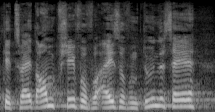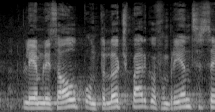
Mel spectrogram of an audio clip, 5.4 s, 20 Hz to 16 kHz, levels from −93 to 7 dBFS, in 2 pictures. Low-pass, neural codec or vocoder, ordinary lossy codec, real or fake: 14.4 kHz; vocoder, 48 kHz, 128 mel bands, Vocos; Opus, 64 kbps; fake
